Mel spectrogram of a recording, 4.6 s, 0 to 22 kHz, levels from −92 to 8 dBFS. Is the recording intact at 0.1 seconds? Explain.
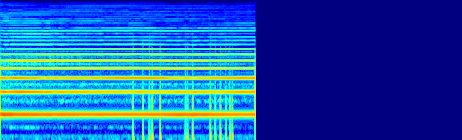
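Yes, the music plays through intact at 0.1 seconds, with no fault at that moment.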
